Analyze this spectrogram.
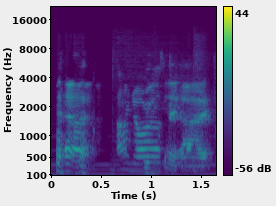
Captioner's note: laughs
